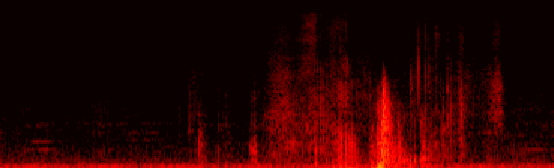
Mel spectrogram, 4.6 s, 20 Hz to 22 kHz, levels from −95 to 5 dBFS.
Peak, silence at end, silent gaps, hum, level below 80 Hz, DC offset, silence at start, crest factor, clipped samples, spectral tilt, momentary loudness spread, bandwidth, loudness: -28 dBFS; 0 s; none; none; -58 dBFS; under 0.1%; 0 s; 26 dB; under 0.1%; -6 dB/octave; 22 LU; 16 kHz; -54 LUFS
